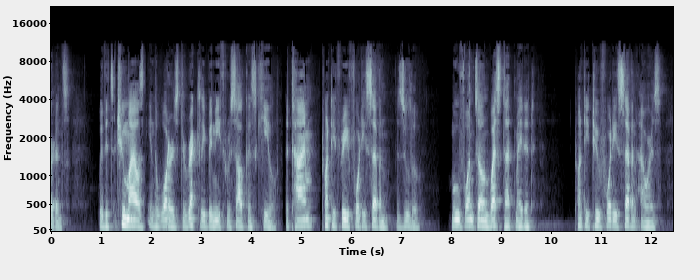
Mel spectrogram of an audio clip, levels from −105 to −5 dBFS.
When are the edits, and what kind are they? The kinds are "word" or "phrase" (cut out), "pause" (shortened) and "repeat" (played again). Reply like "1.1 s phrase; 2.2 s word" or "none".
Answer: 1.2 s word; 1.8 s word; 4.6 s pause; 5.3 s pause; 7.7 s pause; 8.5 s word; 9.0 s phrase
